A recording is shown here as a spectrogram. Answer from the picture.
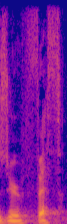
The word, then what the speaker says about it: Zarephath: The proper pronunciation is Zarephath, the place from which Elijah was coming from.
